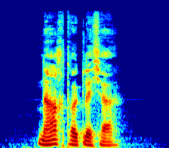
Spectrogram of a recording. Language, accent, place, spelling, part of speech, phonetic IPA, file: German, Germany, Berlin, nachdrücklicher, adjective, [ˈnaːxdʁʏklɪçɐ], De-nachdrücklicher.ogg
- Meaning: 1. comparative degree of nachdrücklich 2. inflection of nachdrücklich: strong/mixed nominative masculine singular 3. inflection of nachdrücklich: strong genitive/dative feminine singular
